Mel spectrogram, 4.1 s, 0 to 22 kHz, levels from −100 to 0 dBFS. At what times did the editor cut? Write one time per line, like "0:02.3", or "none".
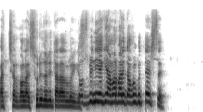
0:01.6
